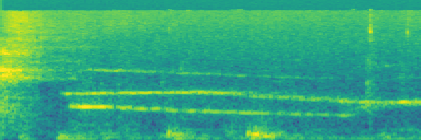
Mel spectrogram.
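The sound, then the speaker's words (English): An ambulance siren wails steadily and very loudly as it goes by, its sustained tone drifting slightly in pitch over a low rumble of traffic. “Ambulance going by, so I had to mute there.”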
